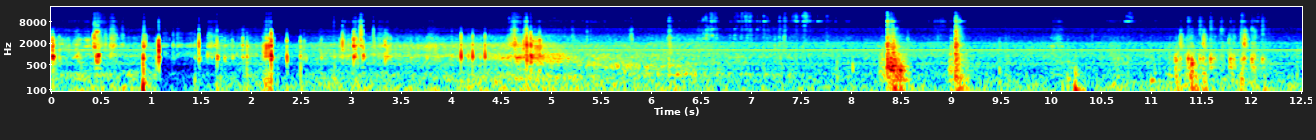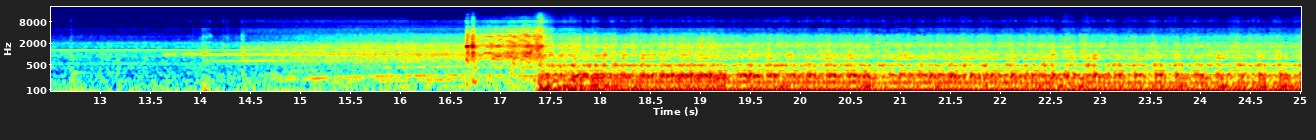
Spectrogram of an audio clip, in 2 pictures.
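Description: A car engine turns over and catches about two-thirds of the way in, then runs at a steady, loud idle to the end, after scattered clicks, knocks and handling noises.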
